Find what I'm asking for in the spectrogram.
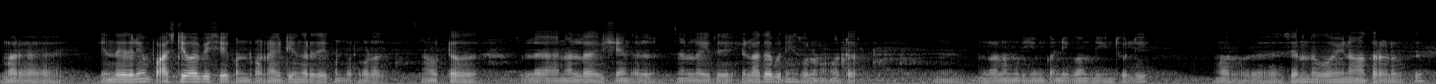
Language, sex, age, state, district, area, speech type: Tamil, male, 45-60, Tamil Nadu, Tiruvarur, urban, spontaneous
